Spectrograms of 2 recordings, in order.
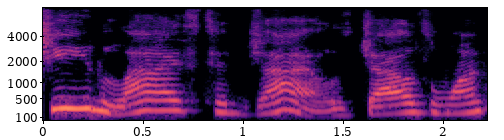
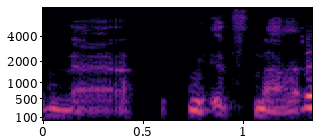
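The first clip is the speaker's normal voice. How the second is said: dismissive adult; 3 semitones higher, 8 dB quieter, slower than usual. Retold or imitated. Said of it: "they just pant an adult".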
